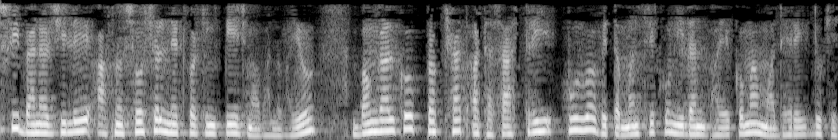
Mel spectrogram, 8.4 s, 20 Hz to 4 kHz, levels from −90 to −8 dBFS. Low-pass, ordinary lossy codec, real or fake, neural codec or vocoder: 3.6 kHz; AAC, 16 kbps; real; none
